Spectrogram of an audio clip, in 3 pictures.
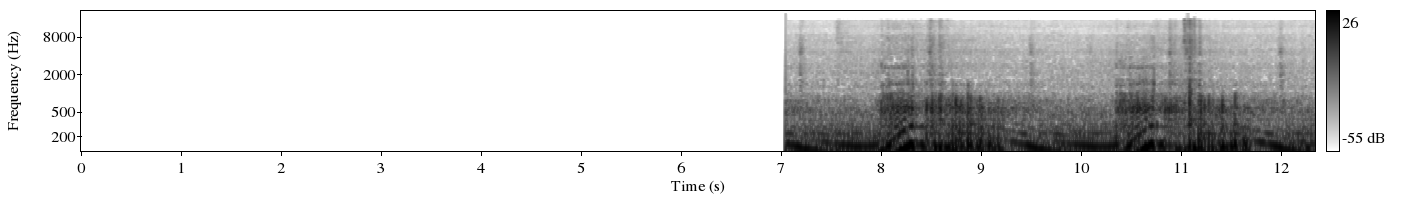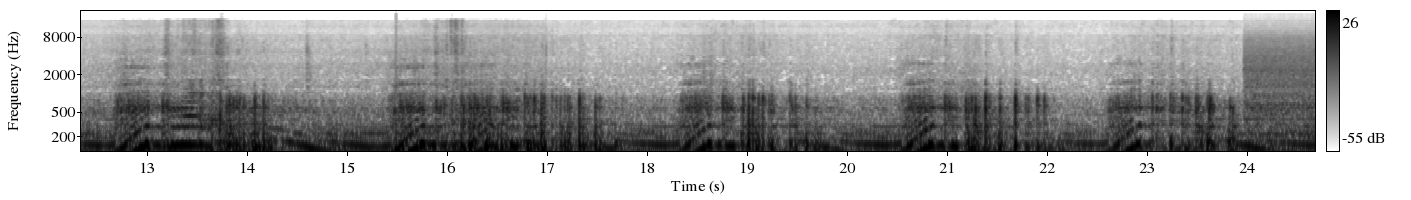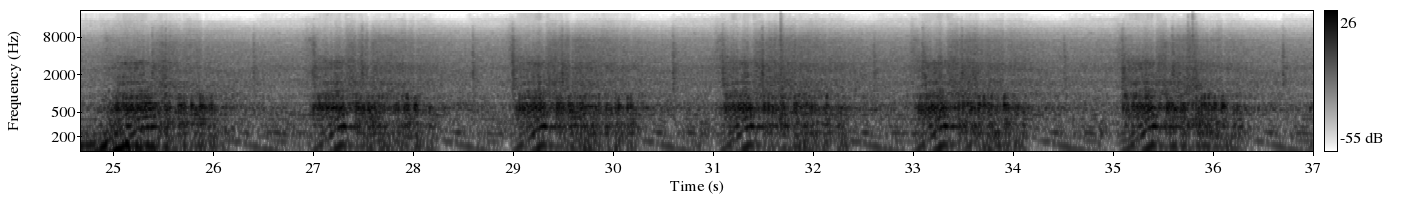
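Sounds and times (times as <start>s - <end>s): exhaust pops: 7.1s - 19.8s, 22.9s - 37.0s
car engine revving: 7.1s - 37.0s
hiss: 24.0s - 37.0s.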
